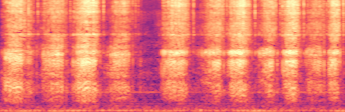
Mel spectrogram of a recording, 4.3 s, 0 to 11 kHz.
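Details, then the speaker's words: Procunier Type 1E tapping head turned by hand: rough, raspy grinding in uneven bursts traced to the dry gear mesh with the planetary gears; with the parts separated it only sounds like running in a bushing. "sound so that has to be this gear interface because now that these are separate it just sounds like something running in a bushing"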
